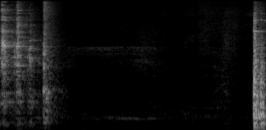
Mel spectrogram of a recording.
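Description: Kitchenware being handled at the stove: a short clatter of light knocks, a pause, then one loud, sharp clank near the end.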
